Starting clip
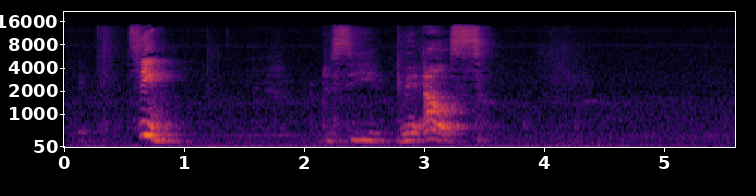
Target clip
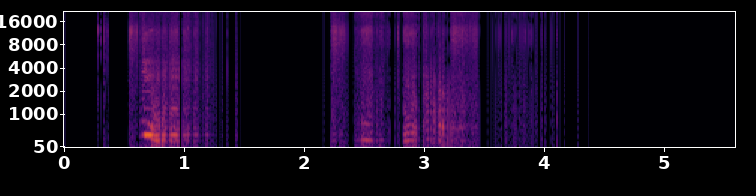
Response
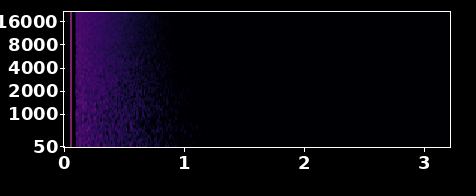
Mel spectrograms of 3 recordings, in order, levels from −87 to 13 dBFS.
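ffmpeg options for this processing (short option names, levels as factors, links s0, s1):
-filter_complex "[0:a]asplit=2[s0][s1];[s1]adelay=198.3,volume=0.0891,highshelf=f=4000:g=-4.46[s2];[s0][s2]amix=inputs=2:normalize=0,asplit=2[s3][s4];[1:a]atrim=start_sample=2205,asetrate=30429,aresample=44100[s5];[s4][s5]afir=irnorm=-1:irlink=0,volume=0.841[s6];[s3][s6]amix=inputs=2:normalize=0,aexciter=amount=5.2:drive=4.2:freq=9200,acrossover=split=490[s7][s8];[s8]acompressor=threshold=0.0178:ratio=10[s9];[s7][s9]amix=inputs=2:normalize=0,highshelf=f=5900:g=5.5,acompressor=mode=upward:threshold=0.0141:ratio=2.5,aeval=exprs='val(0)*gte(abs(val(0)),0.0447)':c=same,volume=0.531"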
